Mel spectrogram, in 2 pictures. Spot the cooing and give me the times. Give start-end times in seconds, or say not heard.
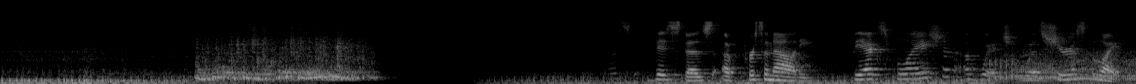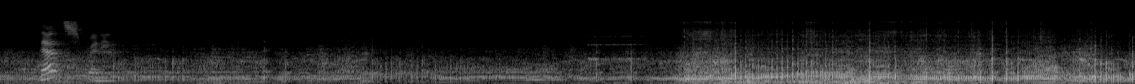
1.9-3.8, 18.6-20.6.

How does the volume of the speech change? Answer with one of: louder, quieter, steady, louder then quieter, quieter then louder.
quieter then louder.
